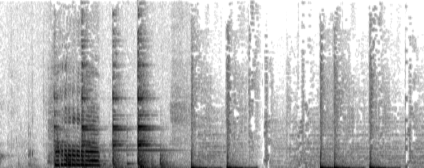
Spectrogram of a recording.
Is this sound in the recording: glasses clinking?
yes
